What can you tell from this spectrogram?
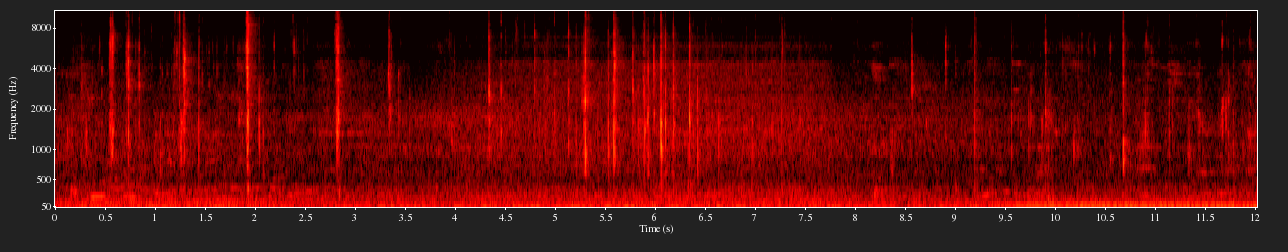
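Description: Close-up eating sounds: chewing with wet mouth clicks and smacks. Sharp clicks come scattered throughout, busiest in the first few seconds and again around the middle.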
